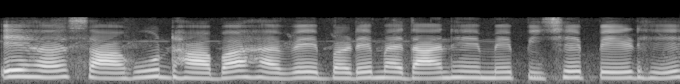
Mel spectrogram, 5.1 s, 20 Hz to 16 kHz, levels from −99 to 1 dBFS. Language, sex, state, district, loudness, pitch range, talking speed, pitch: Chhattisgarhi, female, Chhattisgarh, Raigarh, -17 LUFS, 215-235 Hz, 130 wpm, 225 Hz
